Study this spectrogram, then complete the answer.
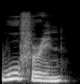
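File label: "warfarin", English, British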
